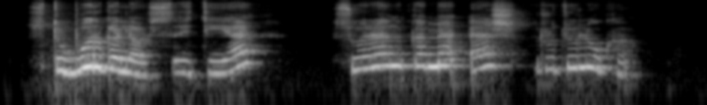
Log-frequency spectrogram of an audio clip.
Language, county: Lithuanian, Kaunas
